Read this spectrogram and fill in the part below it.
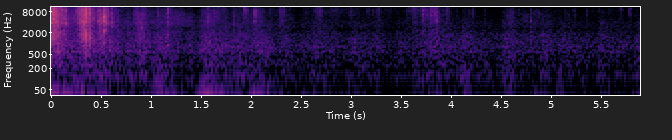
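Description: Trading cards rustle and slide between fingers.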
